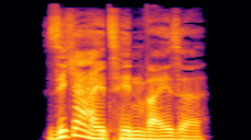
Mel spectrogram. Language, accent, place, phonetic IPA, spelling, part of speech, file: German, Germany, Berlin, [ˈzɪçɐhaɪ̯t͡sˌhɪnvaɪ̯zə], Sicherheitshinweise, noun, De-Sicherheitshinweise.ogg
- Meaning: nominative/accusative/genitive plural of Sicherheitshinweis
